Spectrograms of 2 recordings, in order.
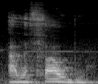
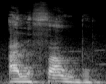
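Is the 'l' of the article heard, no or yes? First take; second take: yes; yes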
